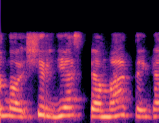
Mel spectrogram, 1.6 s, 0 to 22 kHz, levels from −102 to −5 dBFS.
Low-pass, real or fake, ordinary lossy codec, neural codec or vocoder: 7.2 kHz; fake; Opus, 64 kbps; vocoder, 22.05 kHz, 80 mel bands, Vocos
